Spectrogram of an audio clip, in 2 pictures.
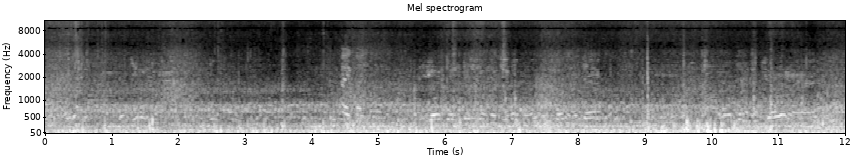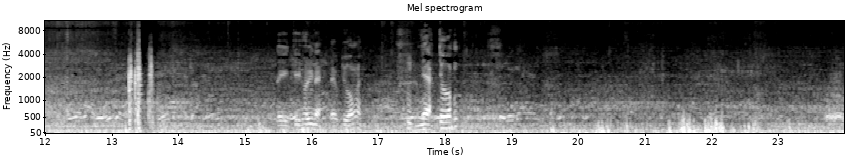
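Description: Water splashes and rushes against the side of a moving boat.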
